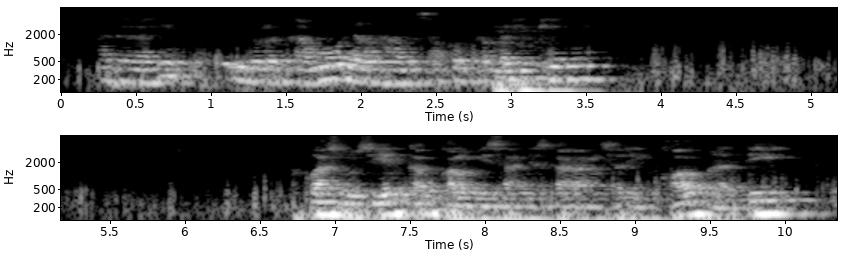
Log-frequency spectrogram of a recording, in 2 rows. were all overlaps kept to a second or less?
Yes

